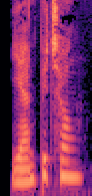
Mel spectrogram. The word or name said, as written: jernbeton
